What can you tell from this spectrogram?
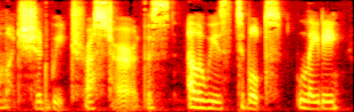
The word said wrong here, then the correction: Thibault: Yes, or as Tatiana says, Thibault. – You're correct. I said it wrong. I didn't say it the French way.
